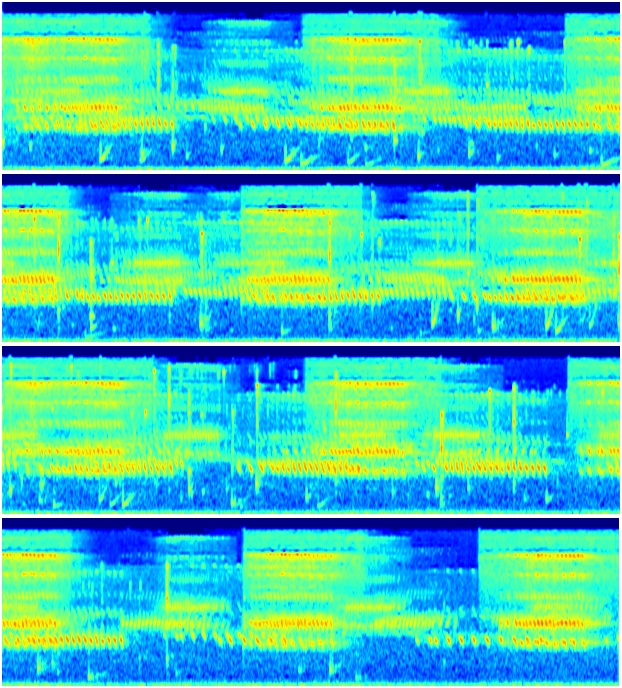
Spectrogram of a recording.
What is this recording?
Alien swamp
Alien ambience that resembles "swamp" sounds usually heard in works of fiction.
Made by modifying some of my recordings (crickets chirping and water lapping).
Aside from crickets, no other animal species were recorded to create this sound.
•Credit as Patrick Corrà
•Buy me a coffee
